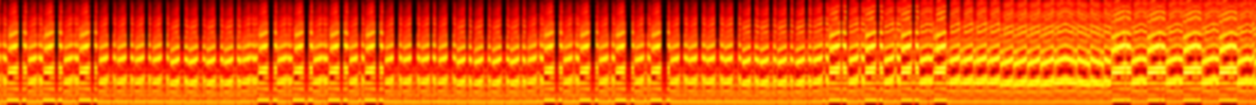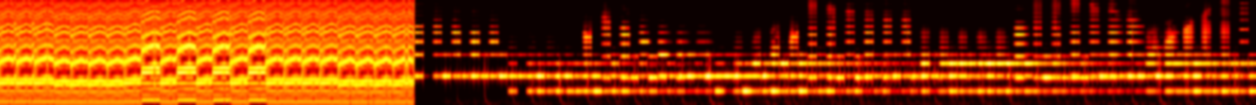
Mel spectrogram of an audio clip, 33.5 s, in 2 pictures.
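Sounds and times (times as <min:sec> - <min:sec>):
Moog Sub 37 synthesizer in F and D minor: 0:00.0 - 0:33.4.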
